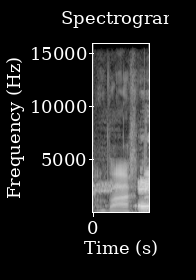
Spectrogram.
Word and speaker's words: Wagnatie: Of ja, Wagnatie, volgens mij spreek je dat zo uit. – Ja, Wagnatie.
